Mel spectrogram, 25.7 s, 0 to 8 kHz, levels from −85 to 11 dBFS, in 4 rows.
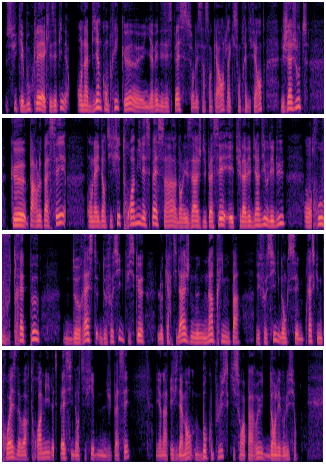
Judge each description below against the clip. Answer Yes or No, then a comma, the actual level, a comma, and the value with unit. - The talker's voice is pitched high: No, low, 125 Hz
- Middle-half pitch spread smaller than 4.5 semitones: No, average, 5.0 semitones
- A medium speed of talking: Yes, average, 200 wpm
